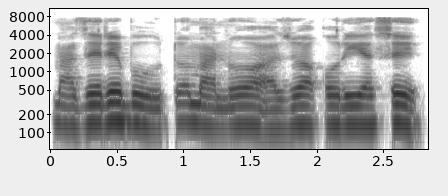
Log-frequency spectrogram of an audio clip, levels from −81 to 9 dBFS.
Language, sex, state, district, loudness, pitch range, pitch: Assamese, male, Assam, Kamrup Metropolitan, -17 LUFS, 135-145 Hz, 135 Hz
